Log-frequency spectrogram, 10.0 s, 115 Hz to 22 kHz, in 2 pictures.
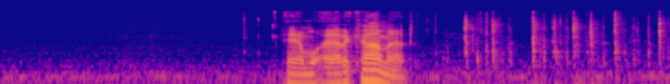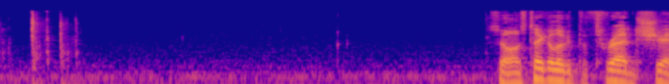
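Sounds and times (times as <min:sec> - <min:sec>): computer keyboard typing: 0:03.0 - 0:05.7.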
